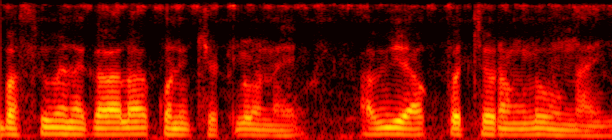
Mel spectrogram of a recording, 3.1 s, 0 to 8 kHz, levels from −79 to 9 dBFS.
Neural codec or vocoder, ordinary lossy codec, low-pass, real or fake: codec, 24 kHz, 6 kbps, HILCodec; Opus, 16 kbps; 7.2 kHz; fake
